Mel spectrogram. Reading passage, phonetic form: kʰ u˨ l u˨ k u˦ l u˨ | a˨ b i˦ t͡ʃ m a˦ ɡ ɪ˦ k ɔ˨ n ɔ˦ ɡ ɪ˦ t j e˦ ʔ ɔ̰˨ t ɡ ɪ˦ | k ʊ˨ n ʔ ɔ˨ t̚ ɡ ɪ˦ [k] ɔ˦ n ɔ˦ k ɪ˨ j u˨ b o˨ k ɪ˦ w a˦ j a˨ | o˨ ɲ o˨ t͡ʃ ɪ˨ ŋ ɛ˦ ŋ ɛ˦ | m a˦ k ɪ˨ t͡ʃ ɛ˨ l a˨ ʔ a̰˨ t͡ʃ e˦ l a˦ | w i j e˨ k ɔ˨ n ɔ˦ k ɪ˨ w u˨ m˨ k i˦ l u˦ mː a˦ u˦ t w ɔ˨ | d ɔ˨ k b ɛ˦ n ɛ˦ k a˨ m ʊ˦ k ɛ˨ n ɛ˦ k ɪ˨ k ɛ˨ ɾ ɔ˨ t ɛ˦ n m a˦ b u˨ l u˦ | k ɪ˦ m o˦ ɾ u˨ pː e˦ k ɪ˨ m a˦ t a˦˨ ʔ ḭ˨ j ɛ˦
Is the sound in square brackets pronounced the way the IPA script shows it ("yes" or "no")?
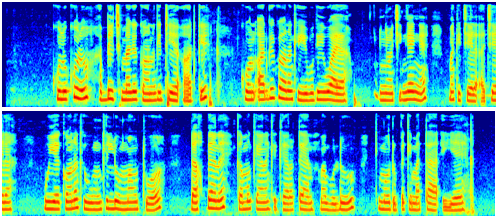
yes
